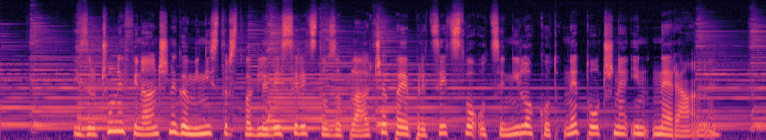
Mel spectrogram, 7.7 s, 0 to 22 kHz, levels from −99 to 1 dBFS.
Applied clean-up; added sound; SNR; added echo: none; Harp; 9 dB; none.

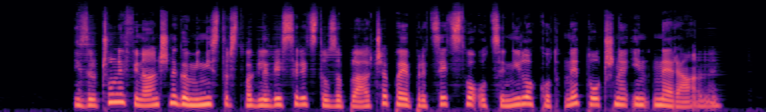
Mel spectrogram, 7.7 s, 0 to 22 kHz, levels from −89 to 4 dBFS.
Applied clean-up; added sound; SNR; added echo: neural mask model DeepFilterNet 3.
